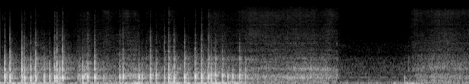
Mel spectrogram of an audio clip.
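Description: Long nails and fingertips scratch and rub the canvas on the rim and top of a canvas-covered fabric storage bin stretched over a board frame. Quick, irregular scratching strokes come first, with a low, slightly tonal rasp. It then eases into softer, steady rubbing, with a brief hush before the rubbing resumes.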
